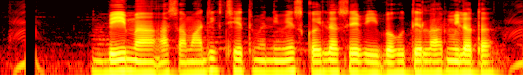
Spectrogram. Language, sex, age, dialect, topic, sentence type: Bhojpuri, male, 25-30, Northern, banking, statement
